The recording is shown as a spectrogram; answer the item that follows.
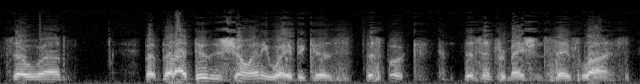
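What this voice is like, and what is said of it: Strained, impaired voice. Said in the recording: “my voice is not quite what it usually is ... it's a struggle for me to talk”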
